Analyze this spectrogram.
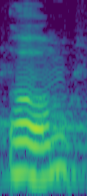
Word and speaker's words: Om: But you write it as Om because Om has a little more all-embracive meaning. Because there are three important syllables. A, U, M. A, U, Ma. A is the beginning of the sound, U is the continuation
